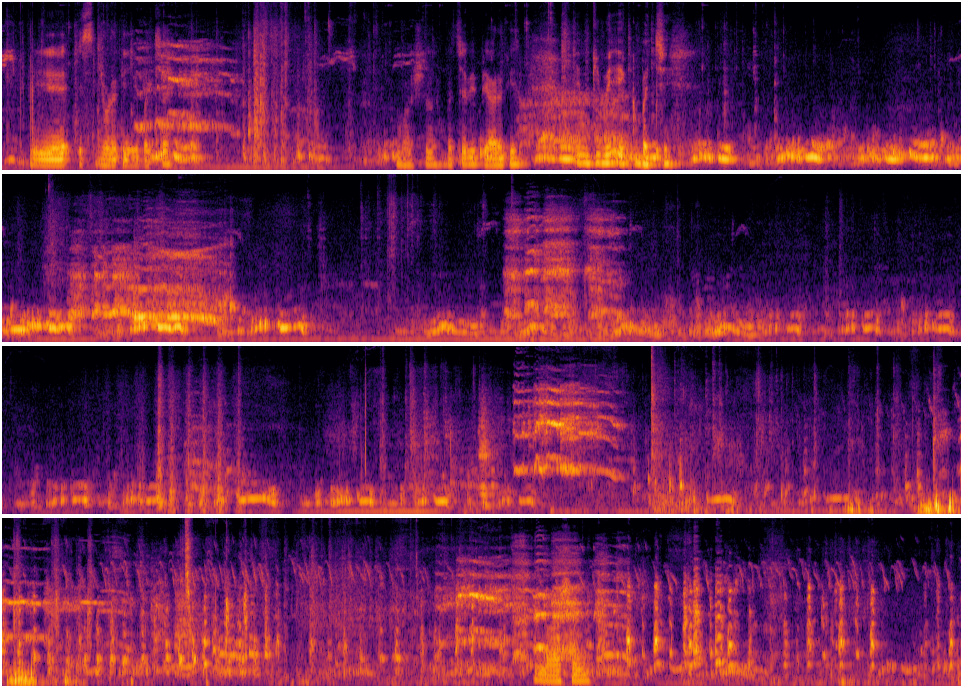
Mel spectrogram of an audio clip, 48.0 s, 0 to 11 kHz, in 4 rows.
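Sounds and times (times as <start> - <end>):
pigeons cooing: 0.0 - 47.9
rooster calling: 1.5 - 3.2, 6.4 - 8.1, 12.6 - 15.1, 18.2 - 19.9, 29.9 - 32.2, 35.5 - 47.9.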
